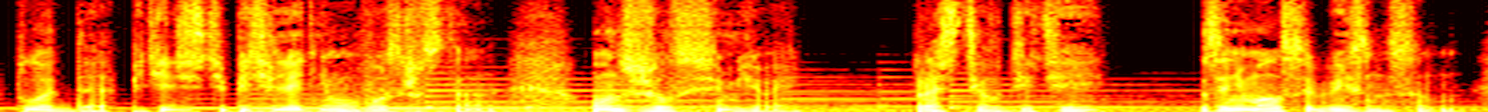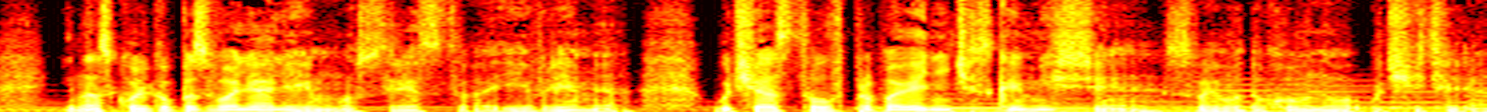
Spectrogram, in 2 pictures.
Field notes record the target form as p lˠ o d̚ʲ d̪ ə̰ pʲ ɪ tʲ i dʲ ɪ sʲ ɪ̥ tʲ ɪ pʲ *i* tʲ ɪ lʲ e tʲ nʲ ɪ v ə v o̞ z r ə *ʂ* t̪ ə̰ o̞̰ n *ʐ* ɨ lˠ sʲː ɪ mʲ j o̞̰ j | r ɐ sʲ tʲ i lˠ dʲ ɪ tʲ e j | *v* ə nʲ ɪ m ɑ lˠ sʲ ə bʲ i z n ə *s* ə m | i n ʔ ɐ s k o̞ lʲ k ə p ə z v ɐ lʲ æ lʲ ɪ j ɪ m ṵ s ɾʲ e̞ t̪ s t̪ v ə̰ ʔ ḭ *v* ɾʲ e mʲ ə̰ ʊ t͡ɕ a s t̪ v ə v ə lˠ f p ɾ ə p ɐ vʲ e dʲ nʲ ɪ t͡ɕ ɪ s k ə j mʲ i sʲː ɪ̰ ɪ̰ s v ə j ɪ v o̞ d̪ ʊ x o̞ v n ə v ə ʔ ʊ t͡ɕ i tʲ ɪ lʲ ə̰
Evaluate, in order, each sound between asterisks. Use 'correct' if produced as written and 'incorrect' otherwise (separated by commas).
incorrect, incorrect, correct, incorrect, correct, correct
